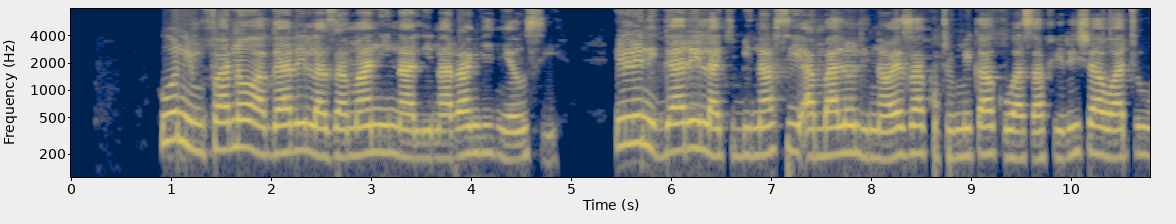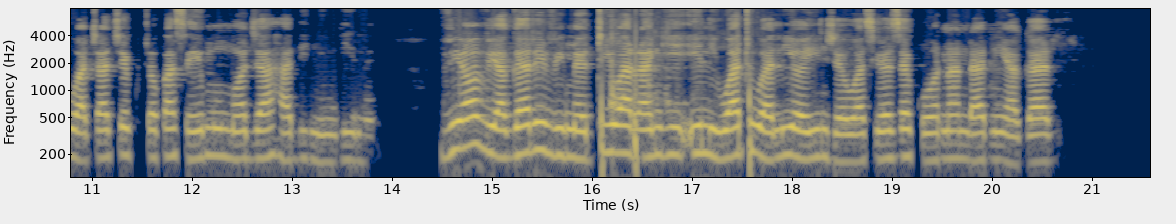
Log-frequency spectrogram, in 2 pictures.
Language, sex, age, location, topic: Swahili, female, 36-49, Nairobi, finance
